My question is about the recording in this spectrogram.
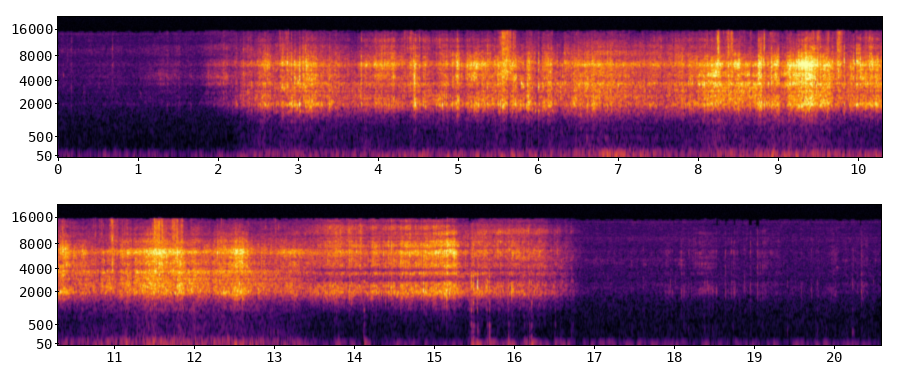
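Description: Skis hissing and scraping over groomed, packed snow on a downhill run, with wind rumbling on the microphone for much of it. About two seconds in the scraping grows loud and steady; near the end it drops to a fainter hiss as the skier slows.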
